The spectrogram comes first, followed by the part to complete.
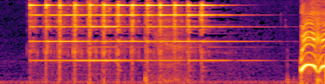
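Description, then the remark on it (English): A small, bright bell, used to mark scoring points, is rung rapidly, about a dozen quick dings in a row. The ringing fades out, then a voice lets out a loud cheer. “And it was a little bell, which we started using for whenever we got points.”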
